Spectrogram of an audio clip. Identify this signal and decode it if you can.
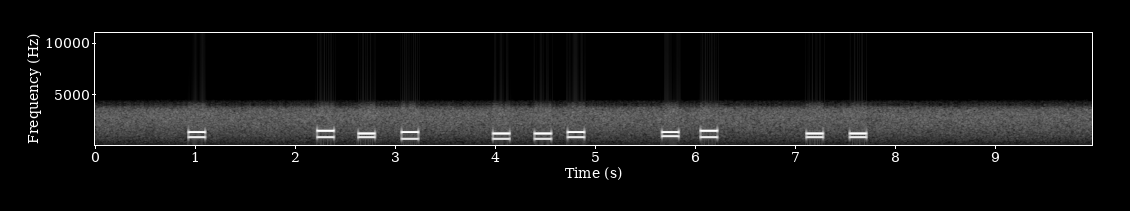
DTMF, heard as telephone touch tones, dialled by hand, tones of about 170 ms. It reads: 8 972 118 09 77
